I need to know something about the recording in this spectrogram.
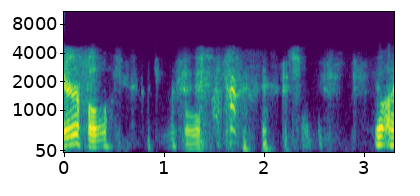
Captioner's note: laughter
